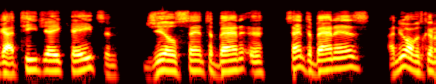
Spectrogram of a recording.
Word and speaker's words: Santibanez: She said Santibanez or something like that. Santibanez. But it's Santibanez.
